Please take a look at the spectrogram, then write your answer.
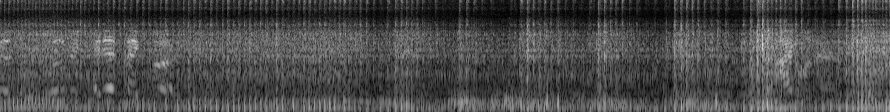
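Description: A brand new dirt bike on a fresh tank of gas, its engine idling with a fast, steady putter close by while people talk over it.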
